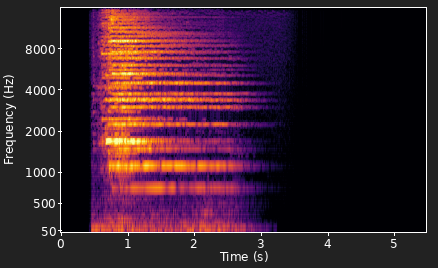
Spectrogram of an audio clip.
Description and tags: Laptop start
strumming over headplate of a mandoline with reverb fx chain
mandoline, computer, melodie, sound, laptop, start, pc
